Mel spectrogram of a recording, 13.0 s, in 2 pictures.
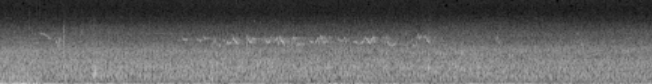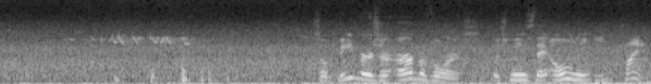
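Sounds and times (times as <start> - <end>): stream water rushing: 0.0 - 13.0
wind: 0.0 - 13.0
small bird twittering: 1.8 - 5.1, 7.2 - 8.6.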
